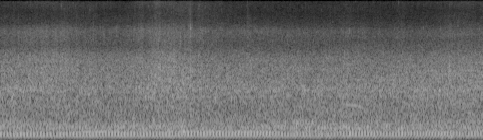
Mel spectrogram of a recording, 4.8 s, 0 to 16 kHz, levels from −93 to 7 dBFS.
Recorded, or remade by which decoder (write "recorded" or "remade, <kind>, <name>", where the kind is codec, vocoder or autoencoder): recorded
